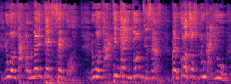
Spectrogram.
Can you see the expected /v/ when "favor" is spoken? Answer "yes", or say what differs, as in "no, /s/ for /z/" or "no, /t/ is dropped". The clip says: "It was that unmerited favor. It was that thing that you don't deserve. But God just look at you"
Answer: no, /b/ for /v/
